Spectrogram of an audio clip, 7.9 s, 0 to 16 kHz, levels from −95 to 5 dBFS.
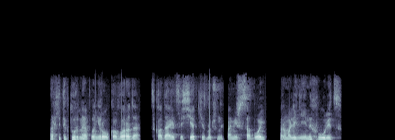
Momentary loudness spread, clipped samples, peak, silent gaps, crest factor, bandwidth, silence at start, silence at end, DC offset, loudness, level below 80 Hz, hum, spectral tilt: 10 LU; under 0.1%; -2 dBFS; 2.82-3.02 s, 4.50-4.55 s, 5.37-5.61 s; 18 dB; 7.6 kHz; 1 s; 1.1 s; under 0.1%; -19 LUFS; -52 dBFS; none; -6.5 dB/octave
